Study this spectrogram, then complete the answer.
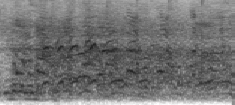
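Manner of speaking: bursting into high laughter; real laughter. Real, not acted. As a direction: let a real laugh break out. Laughs at fans' demand.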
